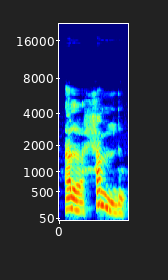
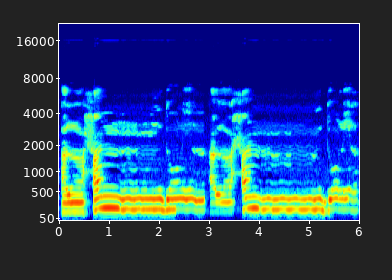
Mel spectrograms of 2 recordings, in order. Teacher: Apabila masuk ke hukum izhar syafawi, maka bacanya harus jelas tanpa dengung.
